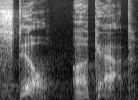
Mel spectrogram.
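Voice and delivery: whisper. Acted. Punchline about the dressed-up cat.

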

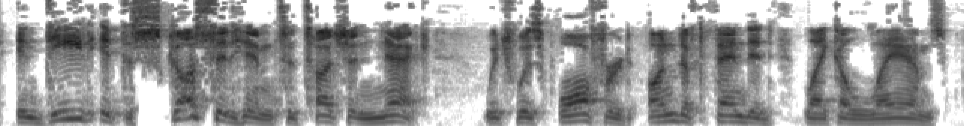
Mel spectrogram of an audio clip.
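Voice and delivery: plain reading voice

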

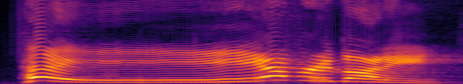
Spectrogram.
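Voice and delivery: high, drawn-out full shout; yelling out. Acted. Unmasked man to the whole room, yelling out. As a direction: holler to a whole crowd, stretching the words. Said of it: "I yell out".

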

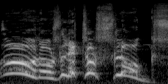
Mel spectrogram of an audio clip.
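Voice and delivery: petty indignation. Acted. Emperor cursing the raiders.

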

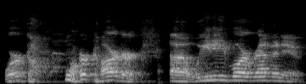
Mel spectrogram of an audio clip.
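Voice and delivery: hammed-up insistent manager; mock demanding boss. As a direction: drag out the demands like a pushy executive. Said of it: "it was like".

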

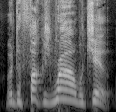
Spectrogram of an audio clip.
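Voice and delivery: heated imitated shout at the opponent; Bobby Portis mock yell. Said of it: "'Cause Bobby said".

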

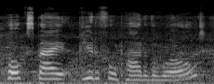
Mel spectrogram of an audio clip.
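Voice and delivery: usual speaking voice

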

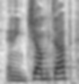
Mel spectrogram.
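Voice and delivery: ordinary delivery, nothing marked

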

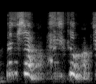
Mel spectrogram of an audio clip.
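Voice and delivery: very high, squealed tsunami alert; imitated terrified screaming. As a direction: imitate a woman screaming warnings in terror. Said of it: "she was screaming".

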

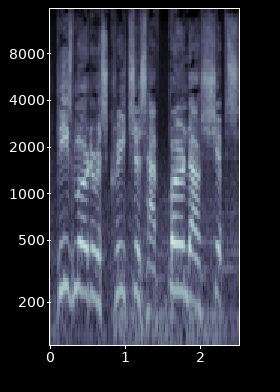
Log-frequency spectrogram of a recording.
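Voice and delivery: high, loud battle rally; rallying shout. Acted. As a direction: rouse the troops to slaughter. Rallies soldiers to fight.

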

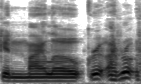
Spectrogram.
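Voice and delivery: ordinary talk

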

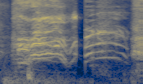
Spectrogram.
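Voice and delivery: a high, shrieking burst of laughter. Real, not acted. GM shrieks at the kill.

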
